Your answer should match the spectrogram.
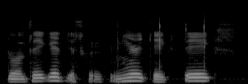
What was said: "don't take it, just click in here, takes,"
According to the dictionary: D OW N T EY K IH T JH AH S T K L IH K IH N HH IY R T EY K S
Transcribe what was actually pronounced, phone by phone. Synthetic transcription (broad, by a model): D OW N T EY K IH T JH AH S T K IH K IH N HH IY R T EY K S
